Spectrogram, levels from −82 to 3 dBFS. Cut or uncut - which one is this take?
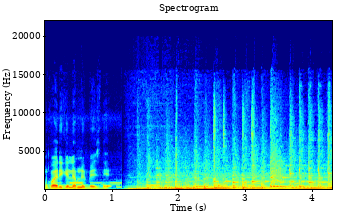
cut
